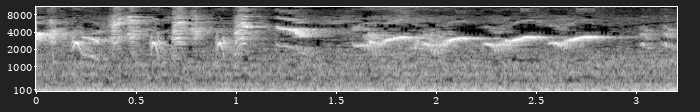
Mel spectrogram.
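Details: Mini wambi bird in lively song: loud, high, sharp chirps at the start, then a continuous warbling twitter rippling up and down, over a low steady background hum.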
